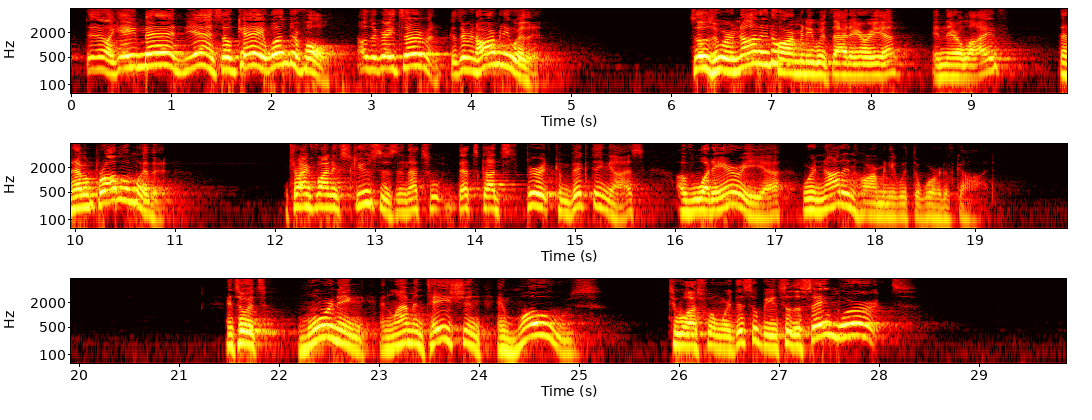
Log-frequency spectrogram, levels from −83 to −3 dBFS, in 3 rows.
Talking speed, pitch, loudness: 155 wpm, 190 Hz, -17 LUFS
